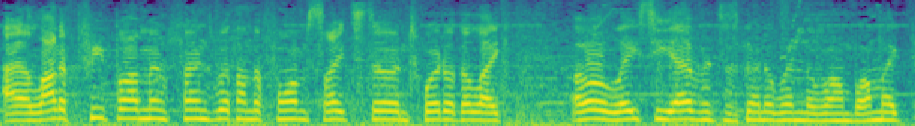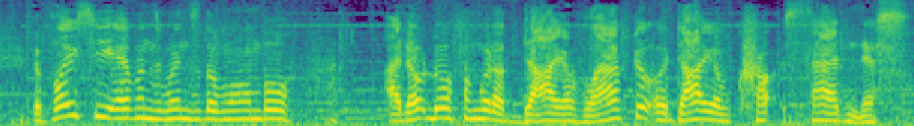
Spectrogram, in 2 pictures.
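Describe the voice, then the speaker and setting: A man's voice: high voice, brisk, soft background music, rough recording. A man casually commentating on a live game stream, rambling and swearing, with opinions on everything and a speech impediment.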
